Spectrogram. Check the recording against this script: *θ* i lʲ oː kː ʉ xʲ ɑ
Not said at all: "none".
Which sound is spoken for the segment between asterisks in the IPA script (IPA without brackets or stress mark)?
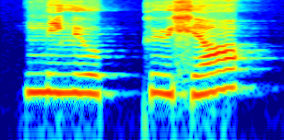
n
